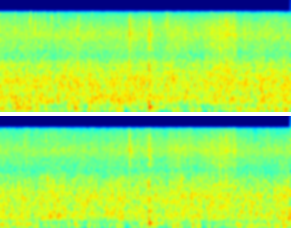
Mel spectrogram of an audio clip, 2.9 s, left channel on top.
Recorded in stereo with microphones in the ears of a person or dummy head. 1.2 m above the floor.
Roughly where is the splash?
Centre.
